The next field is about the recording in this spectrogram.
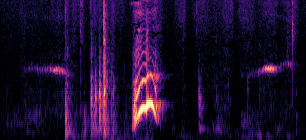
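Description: A pen drops onto a table with a short, bright clatter of light taps. A loud, high, swooping vocal cry follows immediately, with faint thin whistle-like tones before and after.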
